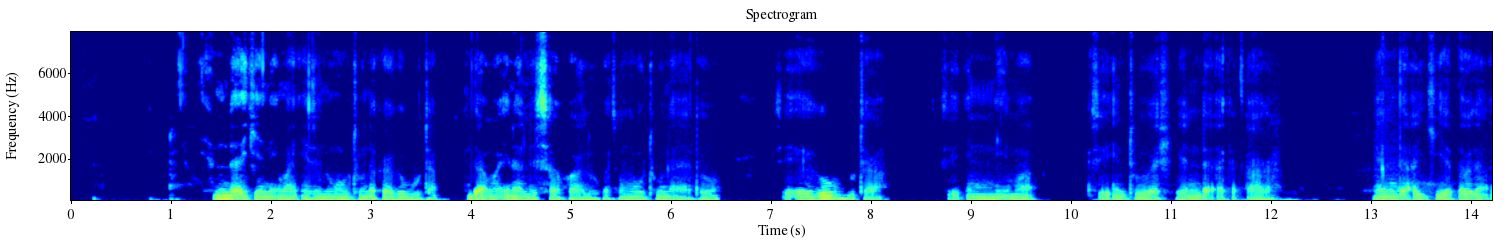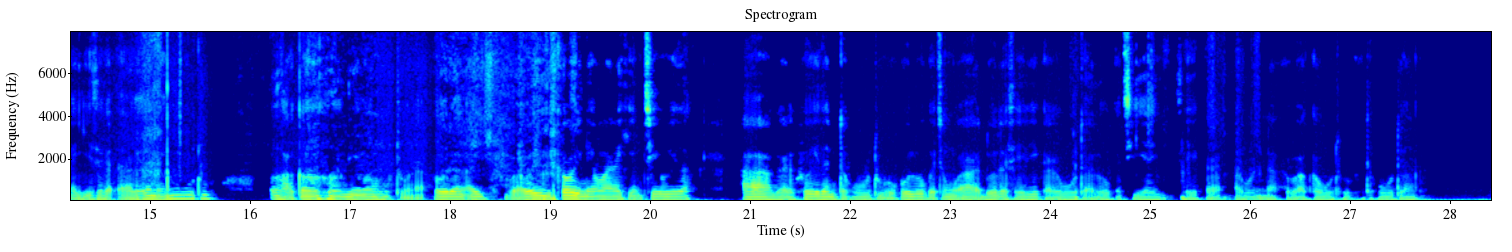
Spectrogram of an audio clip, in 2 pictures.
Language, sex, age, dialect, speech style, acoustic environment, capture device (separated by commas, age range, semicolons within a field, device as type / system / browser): Hausa, male, 25-34, Nigeria - Kano, stressed, silence, mobile / Linux / Chrome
